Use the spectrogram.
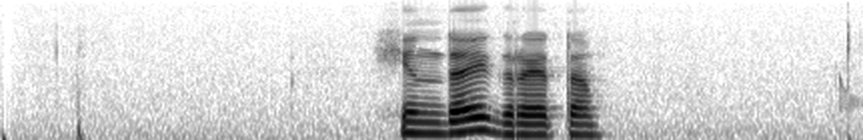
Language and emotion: Russian, neutral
